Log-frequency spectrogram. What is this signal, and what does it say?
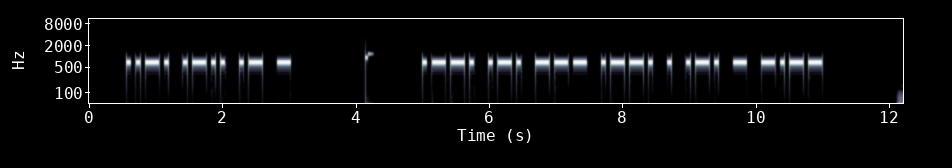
Morse code, heard as a keyed tone, about 17 wpm, 700 Hz. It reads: FLAT PROPERTY
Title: Sentences from Top 1000 Words - New Word Drill - 17wpm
